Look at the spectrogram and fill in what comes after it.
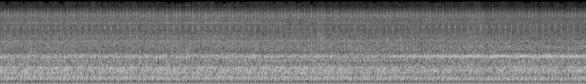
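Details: Skoda Fabia 1.4 BKY with automatic, after engine rebuild for piston slap (owner's complaint: cold-start and under-load noise); odometer just over 200,000 km. Steady, even idle with a smooth whir and no tapping or knocking; healthy after repair.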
